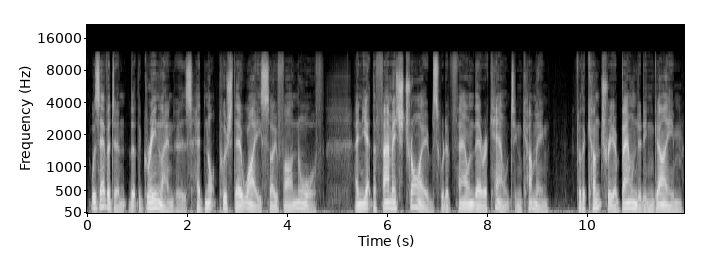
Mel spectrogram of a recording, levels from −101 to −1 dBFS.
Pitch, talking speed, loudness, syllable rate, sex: 100 Hz, 160 wpm, -19 LUFS, 4.1 syllables/s, male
